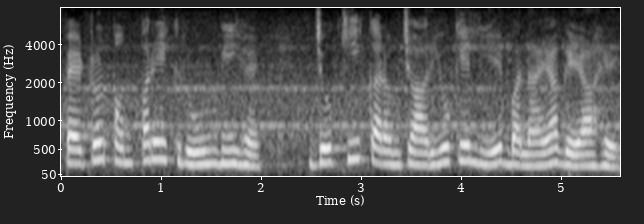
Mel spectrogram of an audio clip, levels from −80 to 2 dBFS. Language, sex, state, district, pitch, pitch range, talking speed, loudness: Hindi, female, Rajasthan, Jaipur, 235 Hz, 220-270 Hz, 160 wpm, -13 LUFS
